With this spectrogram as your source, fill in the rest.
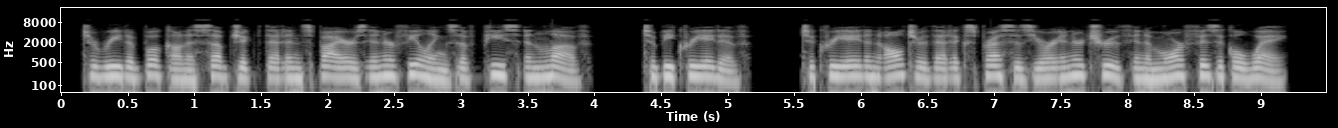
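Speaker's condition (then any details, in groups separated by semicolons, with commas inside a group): No condition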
